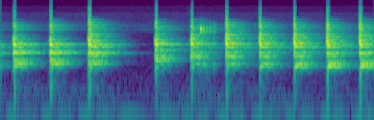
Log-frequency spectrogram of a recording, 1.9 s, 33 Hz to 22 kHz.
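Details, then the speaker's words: 1980s Fernandez Les Paul fretboard with loose inlays: nine sharp taps ringing hollow and papery rather than like the wood, empty cavity underneath; loose inlay. "That one doesn't sound like it. This one's hollow. It's empty underneath."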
